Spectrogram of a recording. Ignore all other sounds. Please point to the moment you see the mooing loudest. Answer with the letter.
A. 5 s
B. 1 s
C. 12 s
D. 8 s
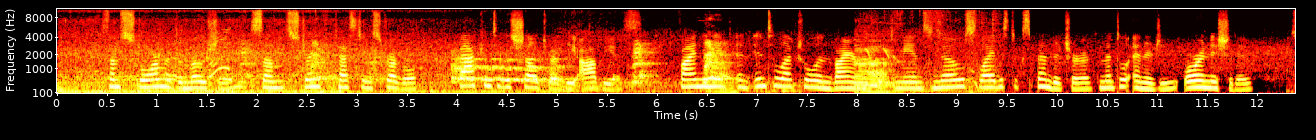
D.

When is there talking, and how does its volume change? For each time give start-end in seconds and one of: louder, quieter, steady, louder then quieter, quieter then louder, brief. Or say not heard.
0.0-12.3 steady.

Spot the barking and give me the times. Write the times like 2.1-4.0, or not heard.
1.8-7.5.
